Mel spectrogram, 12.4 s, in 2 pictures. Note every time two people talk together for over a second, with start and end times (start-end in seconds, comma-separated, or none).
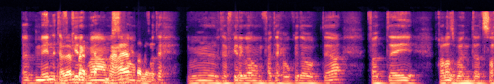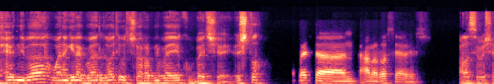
0.7-2.1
